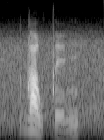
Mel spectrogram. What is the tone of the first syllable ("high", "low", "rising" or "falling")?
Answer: falling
